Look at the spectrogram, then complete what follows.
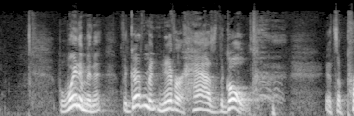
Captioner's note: laugh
